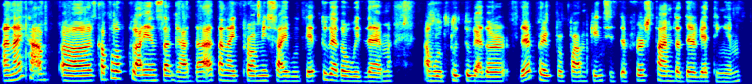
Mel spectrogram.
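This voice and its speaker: A woman's voice: lowish voice, fairly even intonation, moderate pace, no room sound. A slightly congested woman chatting casually as she demonstrates card making, thinking aloud while she works. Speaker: craft demonstrator. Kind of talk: live crafting demo chat.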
